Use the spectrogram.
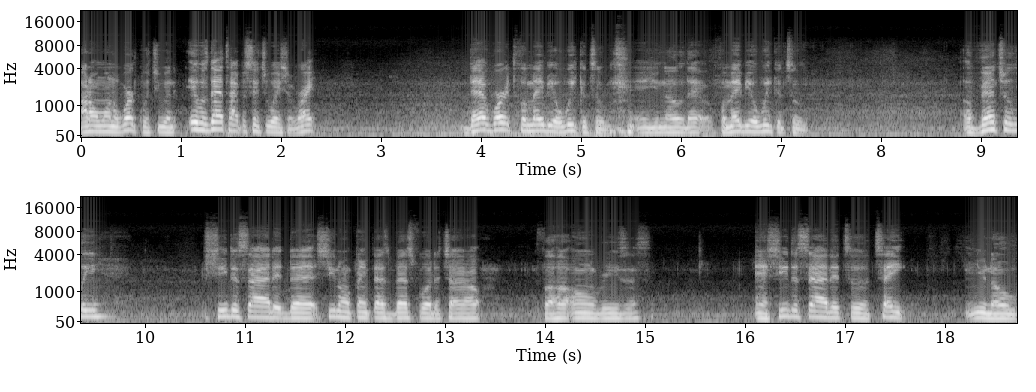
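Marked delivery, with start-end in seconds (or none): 8.8-18.7 emotional, halting, stop-start delivery with pauses. Telling listeners about a personal situation involving a child, getting a little emotional. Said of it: "I'm getting a little emotional".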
